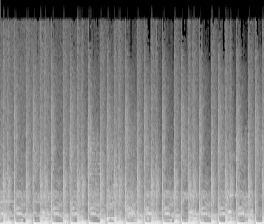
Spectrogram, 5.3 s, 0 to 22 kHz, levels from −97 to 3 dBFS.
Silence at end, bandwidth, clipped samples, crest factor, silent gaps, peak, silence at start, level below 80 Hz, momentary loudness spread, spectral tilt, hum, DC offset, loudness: 0 s; 20 kHz; 0.2%; 6 dB; none; 0 dBFS; 0 s; -8 dBFS; 1 LU; -5 dB/octave; none; under 0.1%; -8 LUFS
